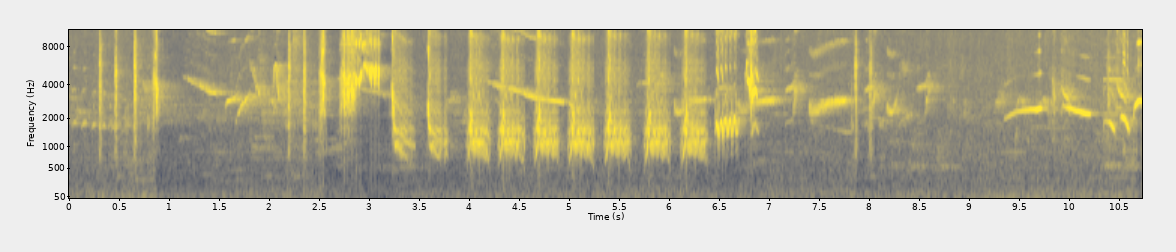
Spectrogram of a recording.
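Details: White-rumped shama in intense, voice-switching song with tail flicking: a long series of loud harsh rasping bursts about two per second, with sharp clicks and thin whistled notes before and after.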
